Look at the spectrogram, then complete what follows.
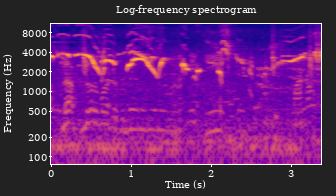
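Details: Oriental magpie-robin (kacer) singing 'gacor' to provoke stressed birds; sweet downslurred and looping whistles roughly twice per second, mixed with short chips and scratchy notes.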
